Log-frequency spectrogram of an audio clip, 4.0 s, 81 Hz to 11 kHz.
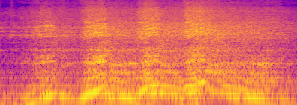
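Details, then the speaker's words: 1970 Dodge D100 pickup V8 after cam swap with DLC lifters and cam break-in, warmed to about 230 degrees, no PCV valve fitted yet, carburetor may still need work: revs up and settles with a deep, even burble, no valvetrain ticking or knocking; normal running. "Everything's looking good, sounding good, running smooth."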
